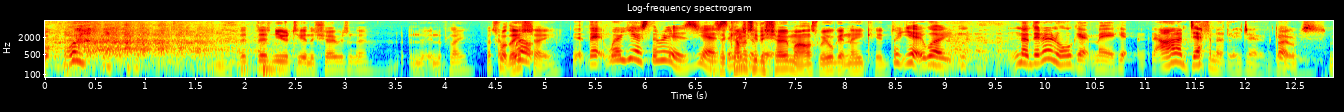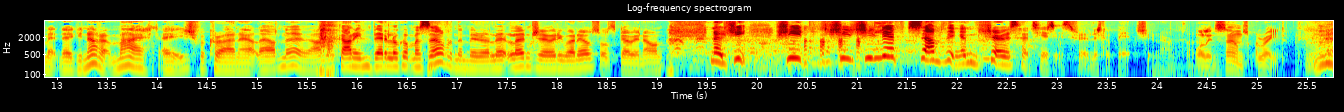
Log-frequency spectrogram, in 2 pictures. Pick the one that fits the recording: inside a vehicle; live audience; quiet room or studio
live audience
